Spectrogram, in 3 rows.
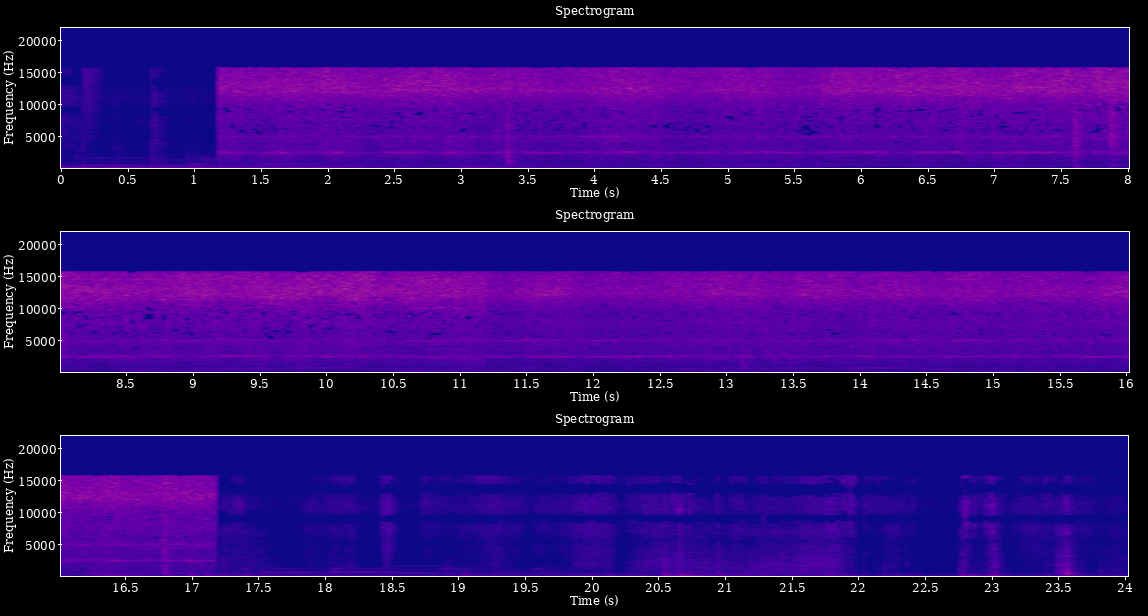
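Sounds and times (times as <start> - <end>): stick vacuum cleaner running: 1.2 - 17.2.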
